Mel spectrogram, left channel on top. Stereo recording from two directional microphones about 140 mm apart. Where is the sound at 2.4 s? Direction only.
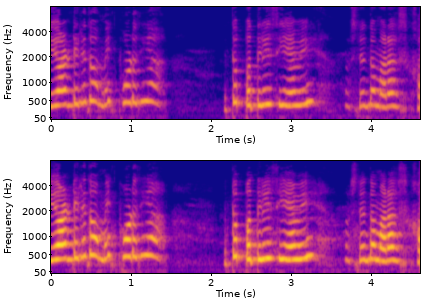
10° left (ahead or behind).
